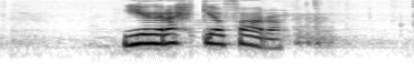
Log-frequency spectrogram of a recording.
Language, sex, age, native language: Icelandic, male, 9, Icelandic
